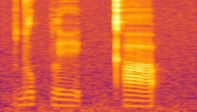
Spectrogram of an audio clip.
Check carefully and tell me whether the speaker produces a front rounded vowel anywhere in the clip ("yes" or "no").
no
